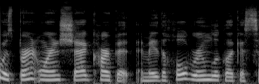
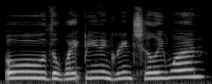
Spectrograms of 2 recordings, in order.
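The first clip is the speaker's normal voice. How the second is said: puppy dog plea; 7 semitones higher than usual. A narrator's reading. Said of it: "put on his puppy dog face".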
